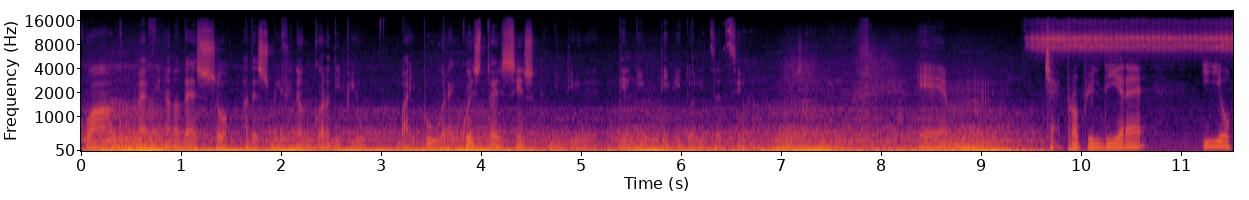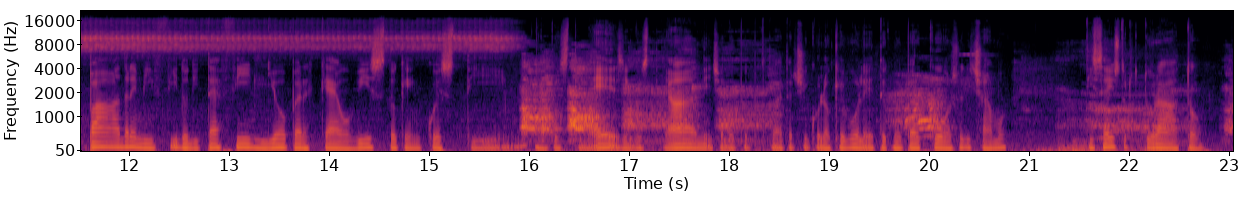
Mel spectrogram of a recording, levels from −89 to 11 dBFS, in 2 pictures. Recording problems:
animal sounds; very loud; throughout; 1 dB above the speech
electrical hum; faint; throughout; 50 Hz, 25 dB below the speech

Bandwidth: 17.5 kHz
